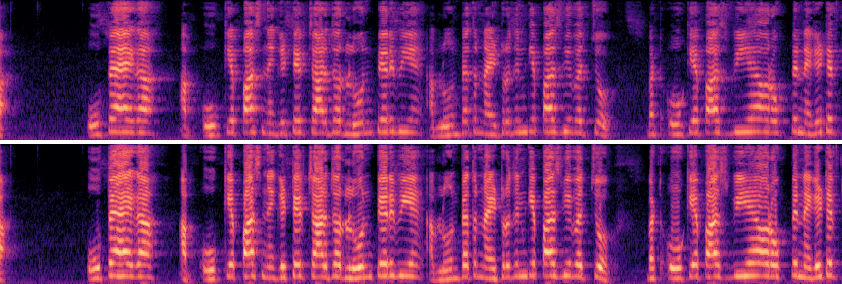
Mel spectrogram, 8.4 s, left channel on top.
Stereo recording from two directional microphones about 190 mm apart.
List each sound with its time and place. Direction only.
0.9 s a man's voice: 50° right (ahead or behind)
